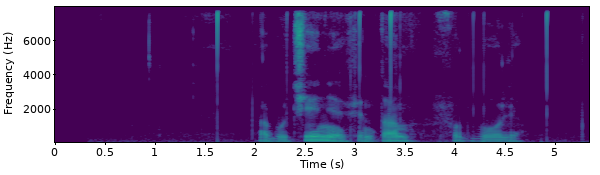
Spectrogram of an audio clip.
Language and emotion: Russian, sad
